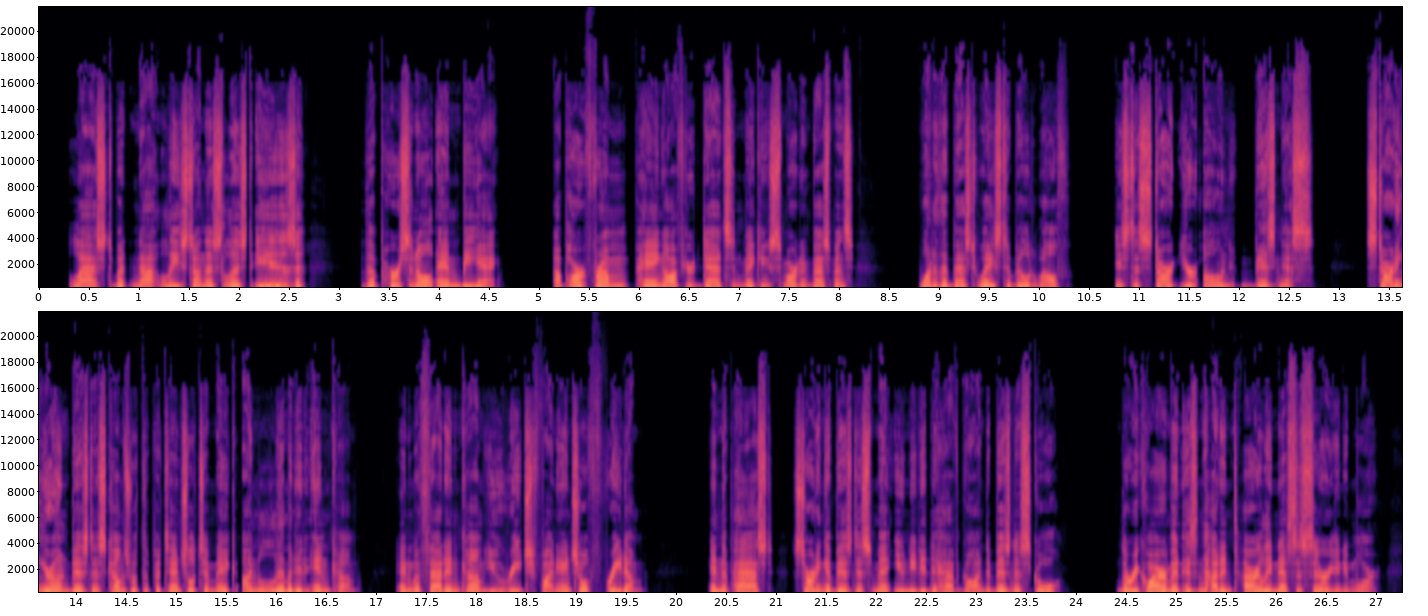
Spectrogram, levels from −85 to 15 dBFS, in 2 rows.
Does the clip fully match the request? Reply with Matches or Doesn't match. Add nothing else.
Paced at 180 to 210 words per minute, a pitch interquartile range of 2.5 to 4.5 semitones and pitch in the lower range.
Doesn't match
